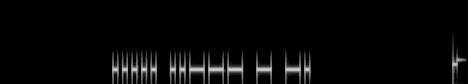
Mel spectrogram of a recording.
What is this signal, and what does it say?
Morse code, heard as a keyed tone, about 25 wpm, 700 Hz. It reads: 52TN
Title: Common Cut Numbers - 4-Digit 25wpm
